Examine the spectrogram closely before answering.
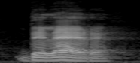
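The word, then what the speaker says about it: delere: the penalty level is long so it means that the accent must fall there therefore you have to read it as de lere then we have the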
